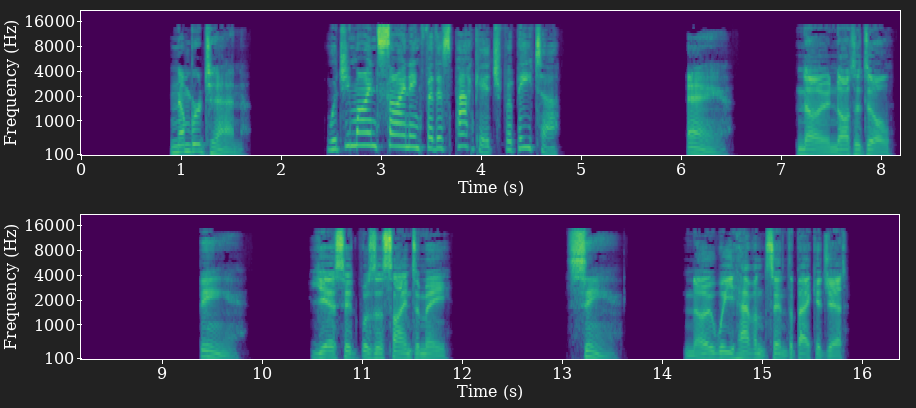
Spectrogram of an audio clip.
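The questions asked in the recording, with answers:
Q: Would you mind signing for this package for Peter?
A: A: No, not at all.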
